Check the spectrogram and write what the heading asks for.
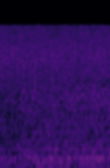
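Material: Nothing is struck.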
